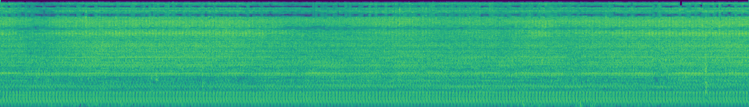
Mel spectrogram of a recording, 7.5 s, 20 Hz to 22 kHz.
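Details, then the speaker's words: Countyline 25-ton log splitter small engine after months stored; carb cleaned, jets picked, tank cleaned, outer gasket worn. Splitting beech, it chugs loudly about three beats a second, bogging under load; owner suspects carburetor not keeping fuel flowing, unconfirmed. "so underload it just won't stay running you can see it's stalling out got to be carburetor but everything looks great in the carburetor I it just sounds like it's not keeping the fuel flowing"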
